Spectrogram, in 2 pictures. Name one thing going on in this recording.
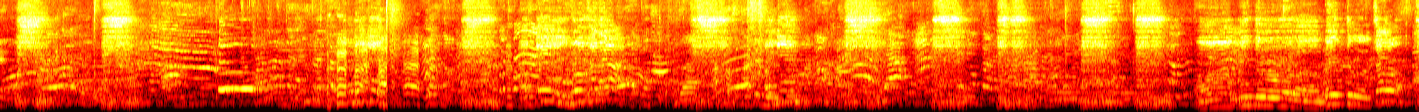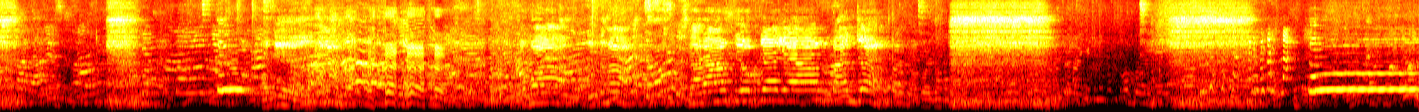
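A man talks animatedly through a loudspeaker microphone outdoors.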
